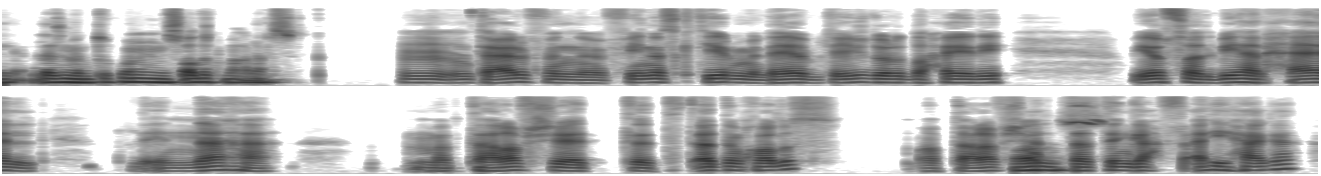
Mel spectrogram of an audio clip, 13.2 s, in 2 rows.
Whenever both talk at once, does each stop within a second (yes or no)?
yes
